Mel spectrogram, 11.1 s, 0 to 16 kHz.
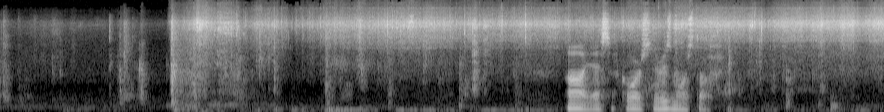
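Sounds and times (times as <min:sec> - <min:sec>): crinkle paper rustling: 0:02.2 - 0:11.0.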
